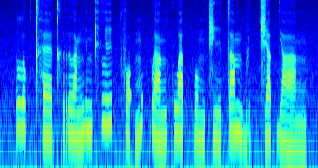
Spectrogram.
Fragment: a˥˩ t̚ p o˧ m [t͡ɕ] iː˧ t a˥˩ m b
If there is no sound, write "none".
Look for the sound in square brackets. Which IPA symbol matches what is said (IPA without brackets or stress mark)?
t͡ɕ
